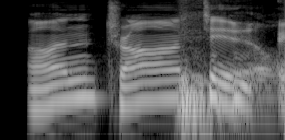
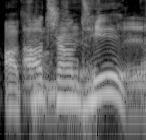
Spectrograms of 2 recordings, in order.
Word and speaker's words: Atrantil: Yeah, put a little French on your ah. – Atrantil.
